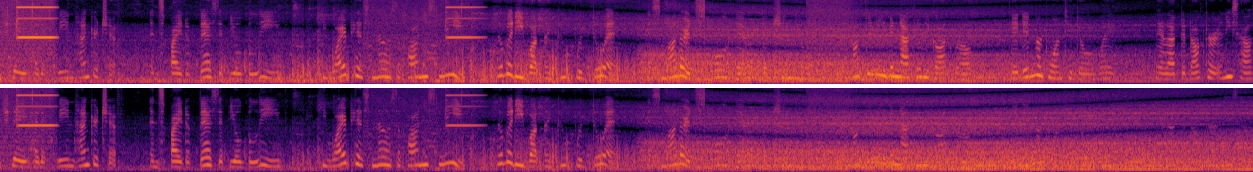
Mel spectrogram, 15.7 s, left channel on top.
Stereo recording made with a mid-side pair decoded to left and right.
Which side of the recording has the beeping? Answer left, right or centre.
left.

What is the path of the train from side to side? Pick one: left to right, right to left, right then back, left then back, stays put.
left to right.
